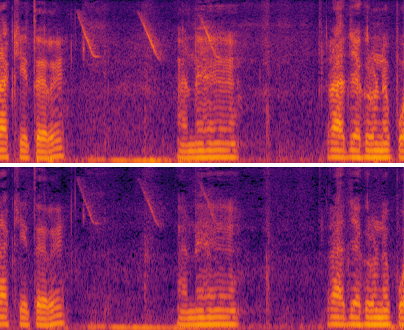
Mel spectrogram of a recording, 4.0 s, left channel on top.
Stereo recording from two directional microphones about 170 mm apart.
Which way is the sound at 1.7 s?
15° right (ahead or behind).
